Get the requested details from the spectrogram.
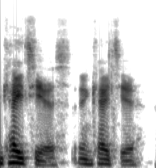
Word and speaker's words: Nketiah: Nketiah.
